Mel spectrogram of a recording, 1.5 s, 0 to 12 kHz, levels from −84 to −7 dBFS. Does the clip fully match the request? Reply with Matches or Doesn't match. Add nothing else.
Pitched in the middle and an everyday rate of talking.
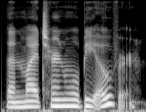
Doesn't match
